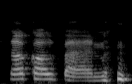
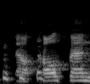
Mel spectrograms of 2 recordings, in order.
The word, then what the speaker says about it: Naucalpan: Can you pronounce this for me, Stephanie? Naucalpan. Naucalpan, Mexico.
